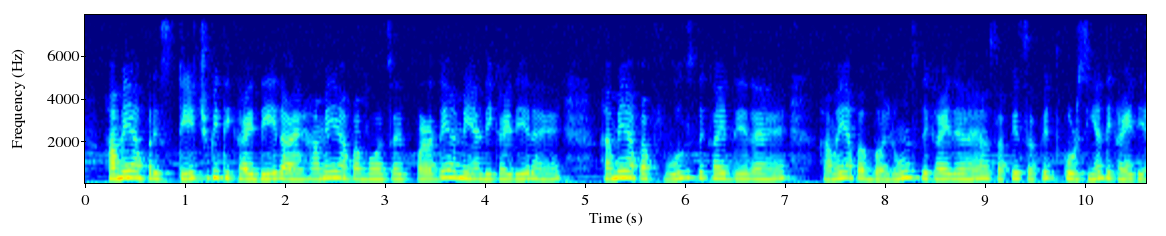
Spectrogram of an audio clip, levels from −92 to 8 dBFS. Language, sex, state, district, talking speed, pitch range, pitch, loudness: Hindi, female, Maharashtra, Sindhudurg, 245 wpm, 235-280 Hz, 260 Hz, -35 LUFS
